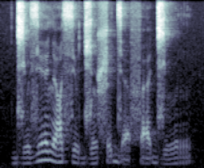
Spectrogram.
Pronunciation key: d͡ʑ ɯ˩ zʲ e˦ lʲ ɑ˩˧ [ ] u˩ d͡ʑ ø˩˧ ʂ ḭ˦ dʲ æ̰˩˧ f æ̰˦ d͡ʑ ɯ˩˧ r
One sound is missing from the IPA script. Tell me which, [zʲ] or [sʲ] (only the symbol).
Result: sʲ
